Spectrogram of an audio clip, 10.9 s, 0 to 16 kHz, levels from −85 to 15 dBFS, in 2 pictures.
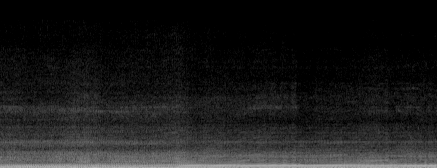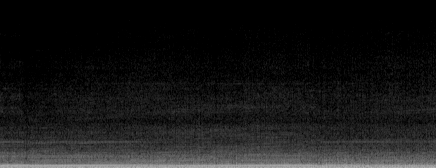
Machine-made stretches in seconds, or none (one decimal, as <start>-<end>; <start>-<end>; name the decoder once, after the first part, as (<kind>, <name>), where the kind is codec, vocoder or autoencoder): none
